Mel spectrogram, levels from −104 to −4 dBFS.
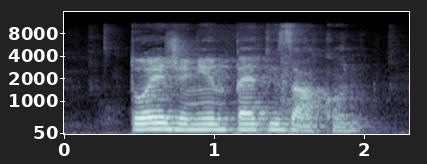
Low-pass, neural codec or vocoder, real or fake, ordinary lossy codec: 10.8 kHz; none; real; none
